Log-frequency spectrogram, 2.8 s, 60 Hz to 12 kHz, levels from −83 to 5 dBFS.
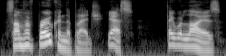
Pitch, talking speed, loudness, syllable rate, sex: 145 Hz, 190 wpm, -18 LUFS, 5.4 syllables/s, male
